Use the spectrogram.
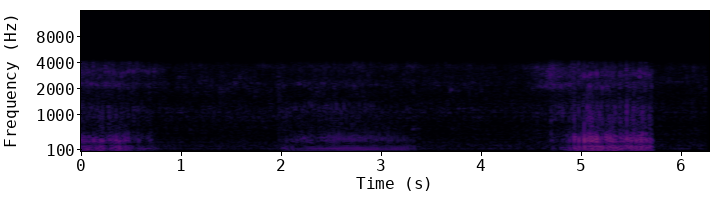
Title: Great Dane snoring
